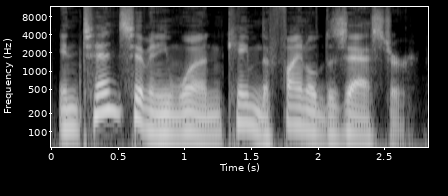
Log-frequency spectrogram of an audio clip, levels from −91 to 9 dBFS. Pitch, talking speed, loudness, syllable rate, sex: 115 Hz, 170 wpm, -16 LUFS, 5.2 syllables/s, male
